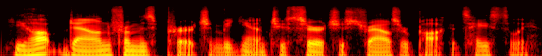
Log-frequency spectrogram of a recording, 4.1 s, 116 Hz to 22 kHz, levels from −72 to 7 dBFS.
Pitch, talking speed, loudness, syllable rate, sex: 95 Hz, 205 wpm, -22 LUFS, 5.1 syllables/s, male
